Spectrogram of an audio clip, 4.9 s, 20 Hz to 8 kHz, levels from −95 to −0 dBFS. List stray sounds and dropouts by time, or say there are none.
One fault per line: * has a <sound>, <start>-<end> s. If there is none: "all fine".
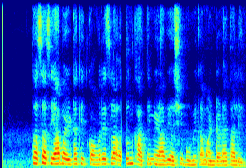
* has a dropout, 2.4-2.5 s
